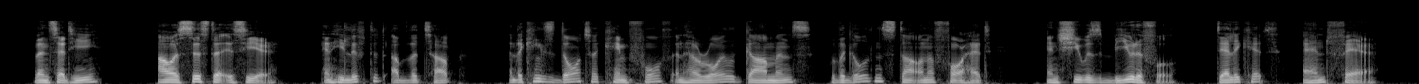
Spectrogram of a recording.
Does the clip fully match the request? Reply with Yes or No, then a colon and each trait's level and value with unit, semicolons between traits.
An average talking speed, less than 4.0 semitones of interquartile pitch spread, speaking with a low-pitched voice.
Yes: average, 155 wpm; average, 3.2 semitones; low, 100 Hz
